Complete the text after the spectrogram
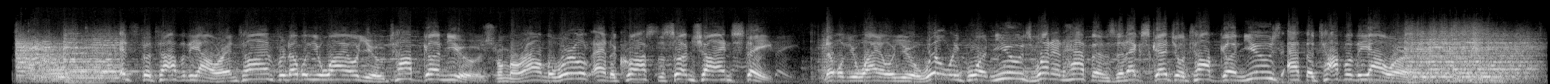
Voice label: news intro close; WYOU; 1967

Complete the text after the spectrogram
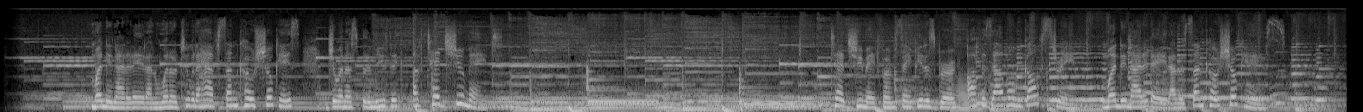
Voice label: promo; Suncoast Showcase

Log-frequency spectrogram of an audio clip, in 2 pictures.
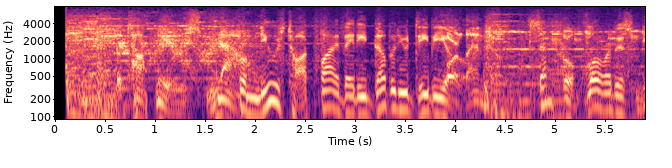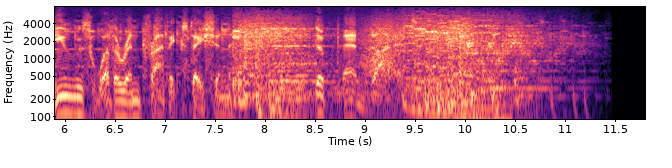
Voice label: news intro; WDBO; 1998

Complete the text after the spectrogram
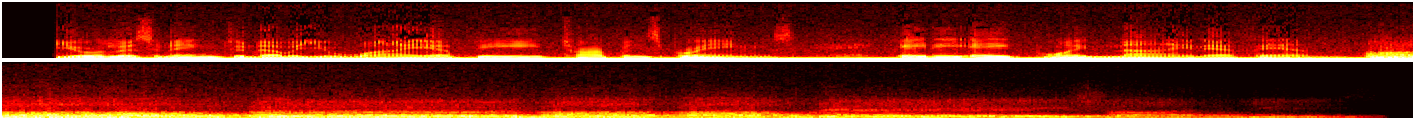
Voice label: Station ID; WYFE

